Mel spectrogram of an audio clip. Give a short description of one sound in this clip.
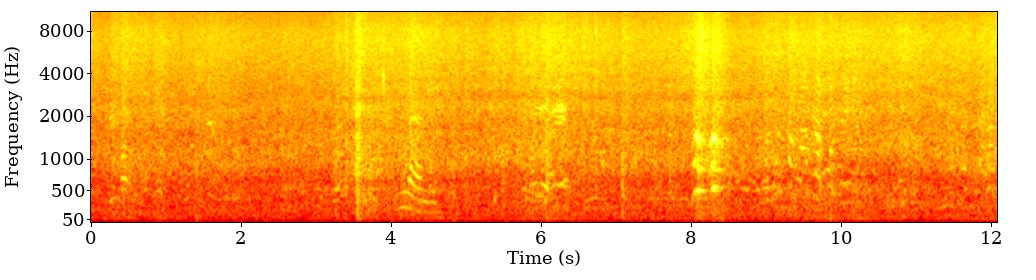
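A small waterfall splashes steadily.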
